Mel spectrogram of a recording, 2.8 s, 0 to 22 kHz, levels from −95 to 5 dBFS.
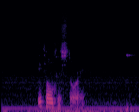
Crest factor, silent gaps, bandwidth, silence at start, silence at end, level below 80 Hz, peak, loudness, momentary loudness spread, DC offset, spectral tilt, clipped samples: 20 dB; none; 16 kHz; 0.05 s; 0 s; -66 dBFS; -32 dBFS; -51 LUFS; 21 LU; under 0.1%; -7.5 dB/octave; under 0.1%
